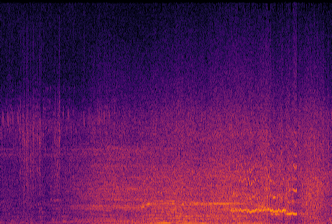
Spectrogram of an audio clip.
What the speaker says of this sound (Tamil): மின்னல் வேகத்துல ஒரு கார் வருது.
